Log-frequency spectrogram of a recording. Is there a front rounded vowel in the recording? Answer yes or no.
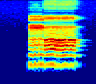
no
